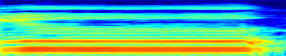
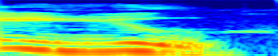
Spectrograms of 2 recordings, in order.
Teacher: को पढ़ते वक्त 3 बातों का ख्याल रखते हैं, एक तो इसे खींचेंगे नहीं यू, दूसरा झटका नहीं देंगे यू, तीसरा मजहूल नहीं पढ़ेंगे यो, इसे बगैर खींचे पढ़ेंगे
